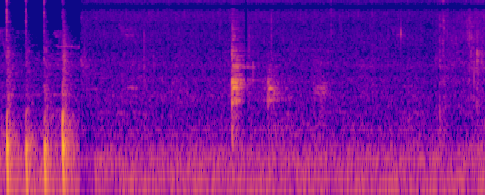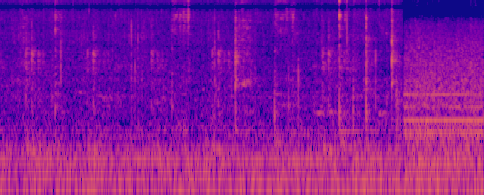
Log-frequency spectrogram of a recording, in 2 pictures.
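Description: Onions sizzle softly in hot oil.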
